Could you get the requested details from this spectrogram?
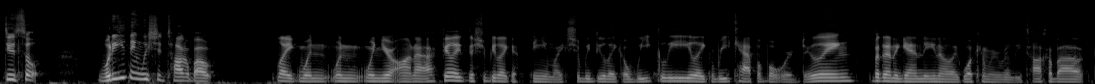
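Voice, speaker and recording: A man hosting a relaxed podcast with a gravelly, slightly fried voice. The sound is dry and close-miked. He talks loosely, laughs often and leans on fillers. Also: medium pitch, a little fast, no echo. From Philippines. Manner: laid-back, laughing, filler-heavy. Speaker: podcast host. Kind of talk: casual chat.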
